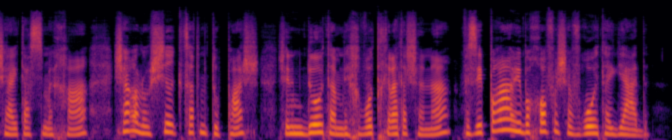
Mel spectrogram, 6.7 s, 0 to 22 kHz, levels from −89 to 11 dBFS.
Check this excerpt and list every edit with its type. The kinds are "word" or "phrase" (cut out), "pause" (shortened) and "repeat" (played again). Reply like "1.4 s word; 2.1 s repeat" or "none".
4.6 s pause

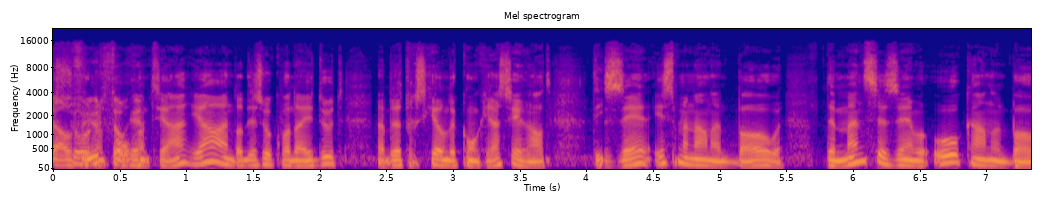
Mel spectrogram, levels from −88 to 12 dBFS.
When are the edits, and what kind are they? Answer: 2.6 s phrase; 4.1 s word

